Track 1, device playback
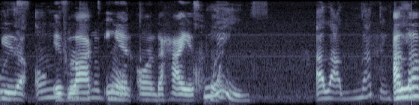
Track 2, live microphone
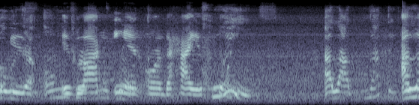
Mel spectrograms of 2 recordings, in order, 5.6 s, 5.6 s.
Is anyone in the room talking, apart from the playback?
No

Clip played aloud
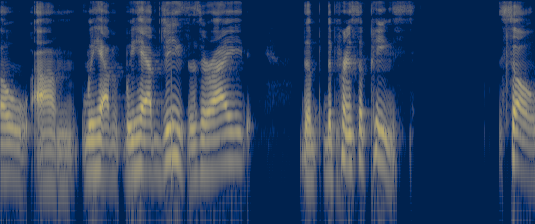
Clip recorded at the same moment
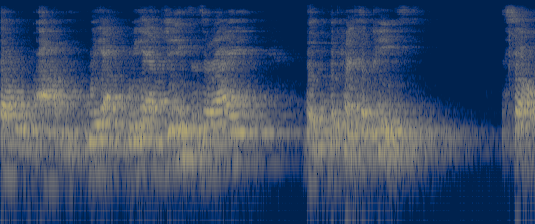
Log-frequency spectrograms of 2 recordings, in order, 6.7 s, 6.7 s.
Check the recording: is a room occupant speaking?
No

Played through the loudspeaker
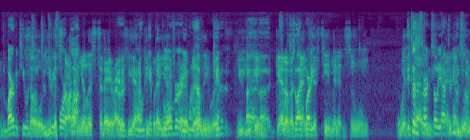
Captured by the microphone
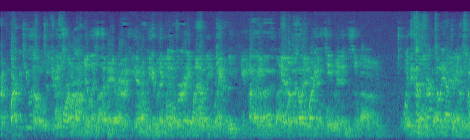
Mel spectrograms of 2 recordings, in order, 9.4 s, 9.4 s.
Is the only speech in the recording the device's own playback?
No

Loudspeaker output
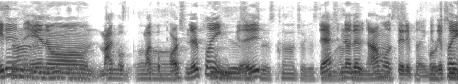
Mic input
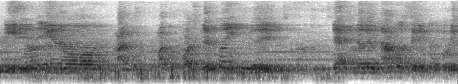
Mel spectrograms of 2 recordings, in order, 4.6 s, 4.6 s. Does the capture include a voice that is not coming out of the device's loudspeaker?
No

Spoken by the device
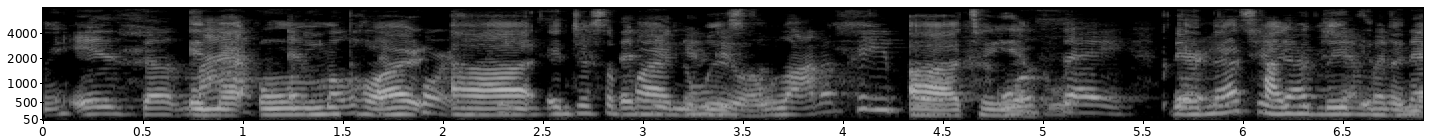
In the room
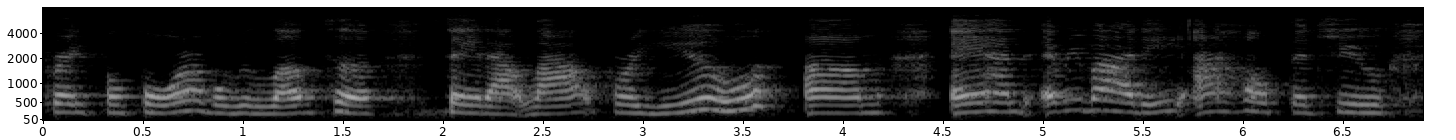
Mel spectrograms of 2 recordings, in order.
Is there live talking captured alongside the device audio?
Yes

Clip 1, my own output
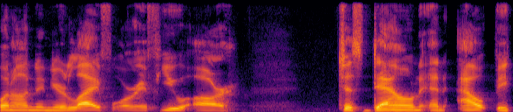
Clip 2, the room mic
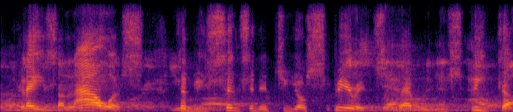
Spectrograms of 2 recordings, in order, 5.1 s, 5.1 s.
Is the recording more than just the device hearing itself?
Yes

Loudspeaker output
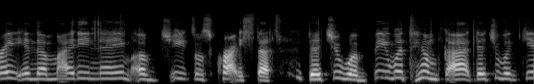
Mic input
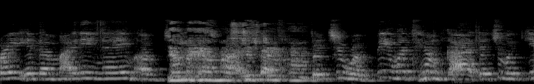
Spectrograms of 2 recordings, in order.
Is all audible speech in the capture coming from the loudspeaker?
No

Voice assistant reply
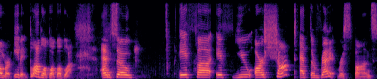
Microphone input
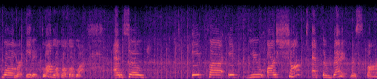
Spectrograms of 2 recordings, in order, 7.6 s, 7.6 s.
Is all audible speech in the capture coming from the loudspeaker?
Yes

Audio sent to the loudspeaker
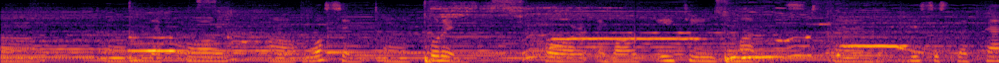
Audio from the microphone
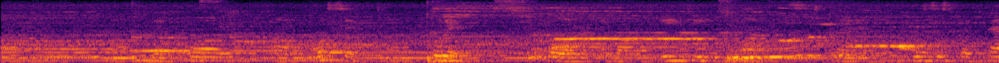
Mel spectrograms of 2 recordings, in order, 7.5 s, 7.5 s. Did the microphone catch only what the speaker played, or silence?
Yes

